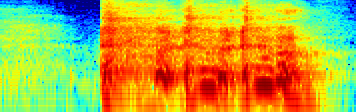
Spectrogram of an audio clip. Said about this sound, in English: Excuse me. Apology. Oh, I'm excited. I got myself all worked up already. I'm over here coughing.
